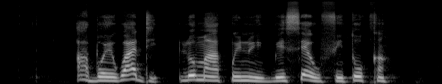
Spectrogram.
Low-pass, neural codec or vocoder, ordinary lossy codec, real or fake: none; autoencoder, 48 kHz, 128 numbers a frame, DAC-VAE, trained on Japanese speech; none; fake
